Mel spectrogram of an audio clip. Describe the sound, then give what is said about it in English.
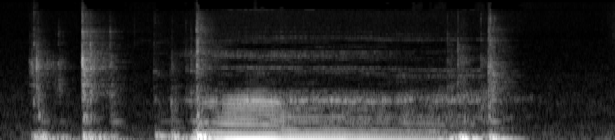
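A handful of sharp keyboard clicks come in a loose, irregular rhythm, with a steady vocal hum holding underneath for about a second and a half in the middle, as someone types an online search for ML Campbell cement. “Sometimes the internet sucks. That and my typing.”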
